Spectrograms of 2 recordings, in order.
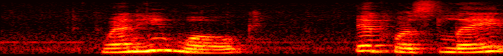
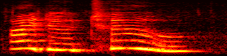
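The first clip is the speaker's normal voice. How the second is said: name herself proudly; little spider voice; 8 semitones higher, 4 dB louder than usual. A narrator's reading. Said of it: "said Arania".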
